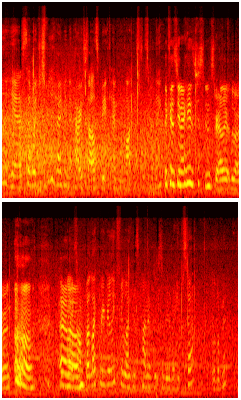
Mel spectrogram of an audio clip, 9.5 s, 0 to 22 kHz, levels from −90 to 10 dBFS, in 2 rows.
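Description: The audio has small timing hiccups scattered unevenly through the whole clip, brief repeats that make the flow feel unsteady. This is clock drift between sender and receiver: the sender's clock runs about one and a half percent slower than the receiver's, so the jitter buffer keeps draining, and the receiver repeats short slices, or briefly runs dry, to keep playing. Three further snags come at 2.72 s, 5.77 s and 7.84 s, each lasting about 60 ms. In each one the current sound is held too long, with a slight buzzy or dipped quality, before carrying on from the same point with nothing lost. These are short stalls from a late packet: a packet missed its playout time, the buffer ran empty, and the receiver stretched the last audio by about 30 ms until the packet arrived. Each stall also leaves playback running about 30 ms further behind.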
